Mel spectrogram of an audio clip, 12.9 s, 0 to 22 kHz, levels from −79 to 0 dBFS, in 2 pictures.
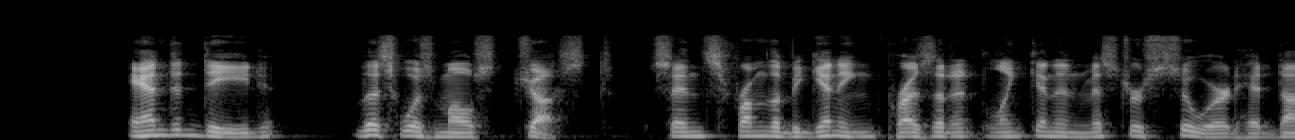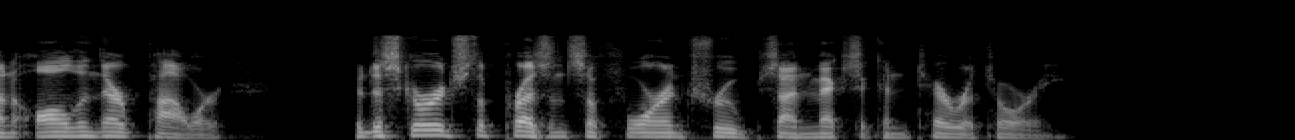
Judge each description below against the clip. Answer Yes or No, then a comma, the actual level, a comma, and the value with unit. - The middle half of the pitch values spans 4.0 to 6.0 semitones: No, average, 3.1 semitones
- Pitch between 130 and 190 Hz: No, low, 115 Hz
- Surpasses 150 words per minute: No, average, 145 wpm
